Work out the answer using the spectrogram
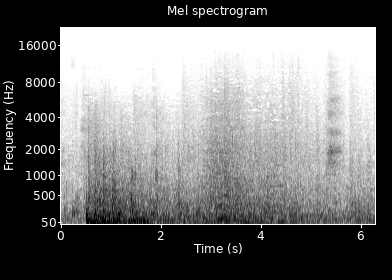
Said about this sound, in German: Ein Vulkan. Wo kam der auf einmal her? Er war schon immer da. Er war nur als Berg getarnt.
